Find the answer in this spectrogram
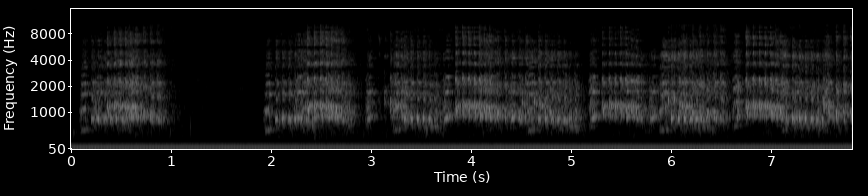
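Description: Sandhill Cranes give loud, rolling, rattling cackles in repeated bursts about a second long, with a steady low electrical hum underneath.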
